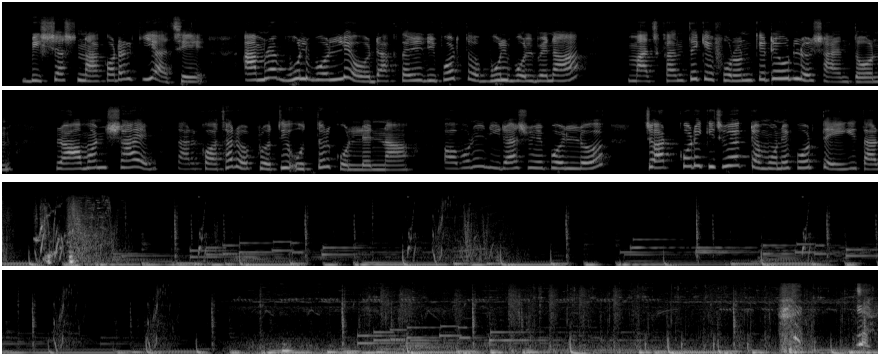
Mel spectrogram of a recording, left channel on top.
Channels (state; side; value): different; both; correlation 0.00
